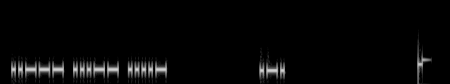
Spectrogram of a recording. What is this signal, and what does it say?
Morse code, heard as a keyed tone, about 36 wpm, 700 Hz. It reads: 234 R
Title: Worked All Europe DX Contest - QTC Exchange - 35wpm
